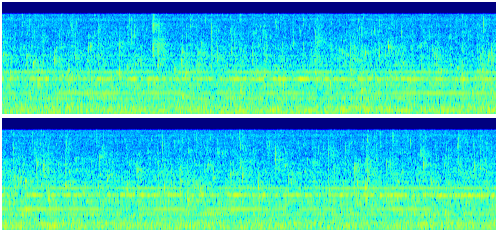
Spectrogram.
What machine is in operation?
pump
